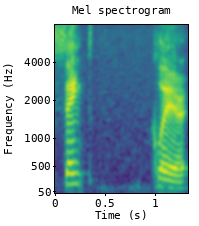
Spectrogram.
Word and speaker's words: St. Clair: Now, to be clear, like Jazz is Sinclair, Sinclair. Yaz, our buddy Yaz, is Saint Clair, Saint. Oh, okay. Clair. Yeah. Okay. I spell it ST period CLAIR.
